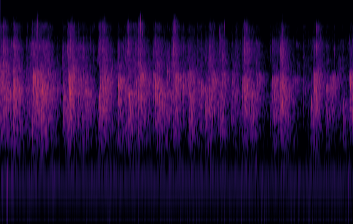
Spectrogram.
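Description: Faint, distant applause from a congregation at a Christian retreat prayer service, a steady patter of many hands clapping over a low electrical hum.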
